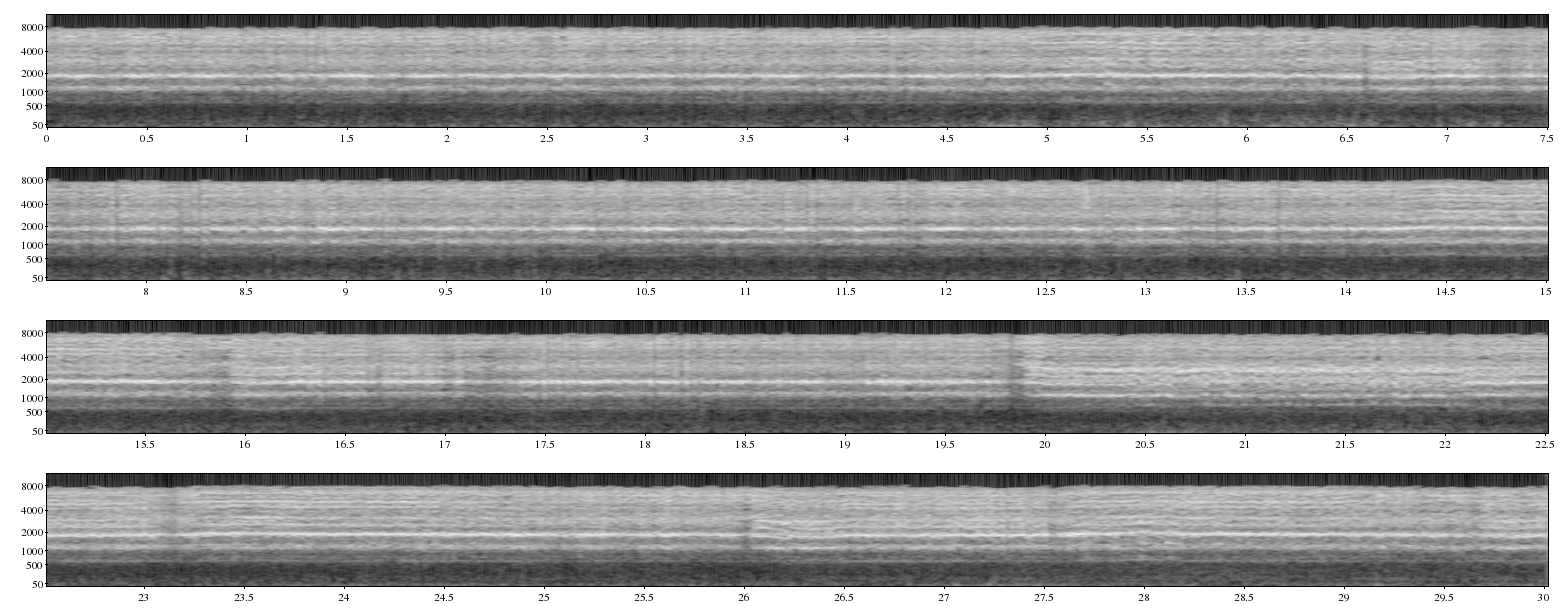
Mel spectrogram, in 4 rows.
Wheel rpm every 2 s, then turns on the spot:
160, 160, 160, 160, 160, 160, 160, 160, 160, 160, 160, 160, 160, 160, 160.
none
